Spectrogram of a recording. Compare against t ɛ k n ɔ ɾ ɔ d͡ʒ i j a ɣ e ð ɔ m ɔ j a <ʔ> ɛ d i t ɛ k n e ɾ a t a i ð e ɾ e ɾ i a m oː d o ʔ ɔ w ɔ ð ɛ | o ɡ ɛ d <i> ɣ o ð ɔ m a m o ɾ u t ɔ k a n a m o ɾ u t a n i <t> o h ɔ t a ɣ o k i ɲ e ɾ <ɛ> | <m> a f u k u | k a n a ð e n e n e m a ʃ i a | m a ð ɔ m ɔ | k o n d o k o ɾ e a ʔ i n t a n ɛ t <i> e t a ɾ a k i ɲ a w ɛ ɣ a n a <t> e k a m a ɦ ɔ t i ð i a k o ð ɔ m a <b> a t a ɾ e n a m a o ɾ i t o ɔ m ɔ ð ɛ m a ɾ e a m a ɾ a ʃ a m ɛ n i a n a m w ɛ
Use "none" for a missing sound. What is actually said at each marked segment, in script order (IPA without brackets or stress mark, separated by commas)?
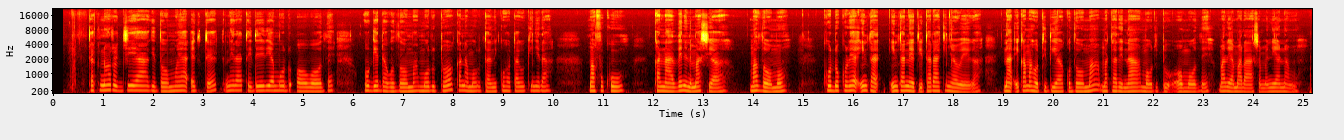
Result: ʔ, a, k, a, m, i, ʔ, m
